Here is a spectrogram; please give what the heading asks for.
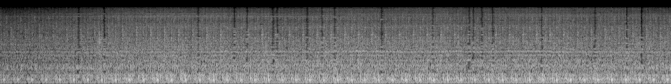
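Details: Homemade tractor powered by a 1967 VW air-cooled four with oil leaking from the bottom, running at a fast choke idle while warming: a steady, even putter with no knocks or misses, running healthy.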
